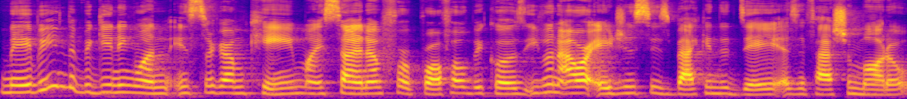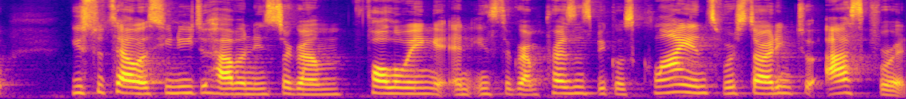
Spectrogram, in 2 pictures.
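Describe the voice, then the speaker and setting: A woman speaks in a Bulgarian accent at a moderate pace and medium pitch, with ordinary pitch variation. The recording is very clean, with a silent background. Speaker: model and influencer. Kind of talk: interview.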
